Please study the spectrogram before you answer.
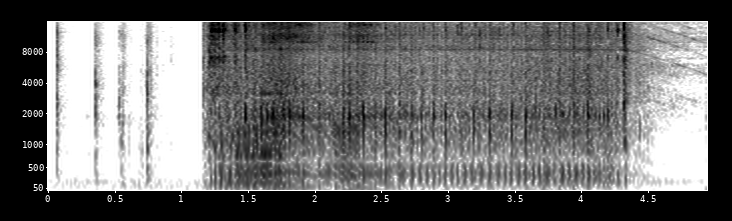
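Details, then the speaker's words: Craftsman two-stroke trimmer, pull rope gives no start: with the electric starter held on the back of the engine it buzzes into life for about three seconds, then dies; it won't keep running by itself, cause not yet confirmed. "so it starts and runs while the starter is on the back of the engine which is what it was doing before"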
